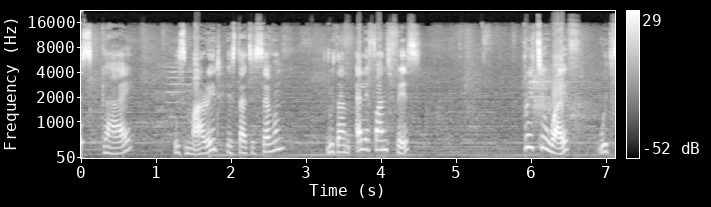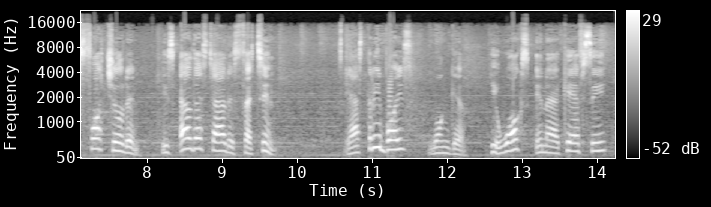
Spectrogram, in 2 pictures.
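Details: Adult female narrator with background music; normal speech.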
